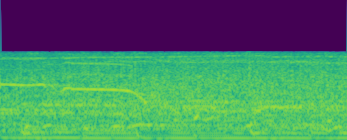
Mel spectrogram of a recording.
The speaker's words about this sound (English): I want you to put your hands together and welcome him to the stage. Big round of applause.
